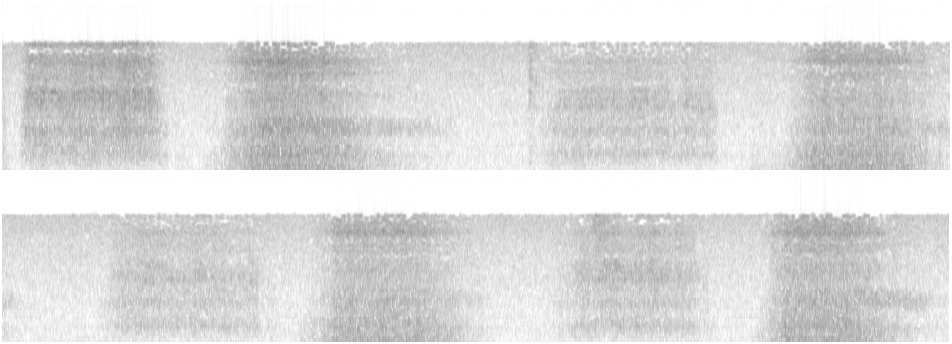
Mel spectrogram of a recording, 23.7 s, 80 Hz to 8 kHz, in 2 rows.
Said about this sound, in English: So now third round, from both nostrils. Inhale, exhale. Okay. So it end with exhale. It begin with inhale and each the 3 round. Each round begin with inhale, then end with exhale.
